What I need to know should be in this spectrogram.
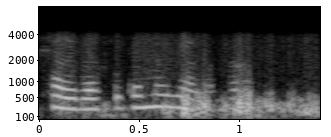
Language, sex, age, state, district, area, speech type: Bodo, male, 18-30, Assam, Udalguri, rural, conversation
